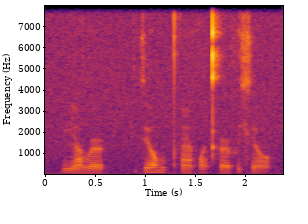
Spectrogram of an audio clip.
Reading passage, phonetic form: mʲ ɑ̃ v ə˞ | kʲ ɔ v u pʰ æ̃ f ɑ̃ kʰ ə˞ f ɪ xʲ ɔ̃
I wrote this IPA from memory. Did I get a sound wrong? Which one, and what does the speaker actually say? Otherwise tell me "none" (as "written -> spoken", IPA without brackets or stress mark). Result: none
